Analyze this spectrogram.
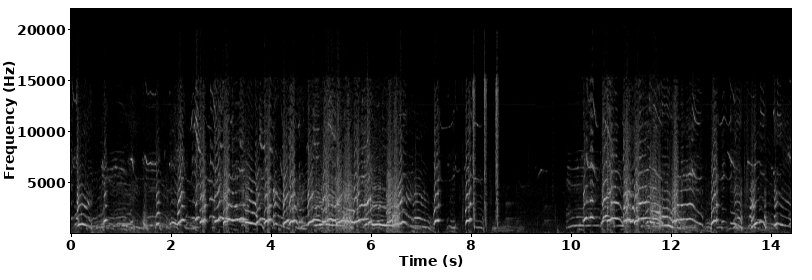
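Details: Yakutian Laika yelping excitedly in fast, overlapping high barks and whines, about two and a half per second, pausing briefly midway with a few quiet sounds before resuming just as intensely.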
